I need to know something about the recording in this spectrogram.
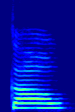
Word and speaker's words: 高: Cao, cao, premier ton, être élevé, être grand.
